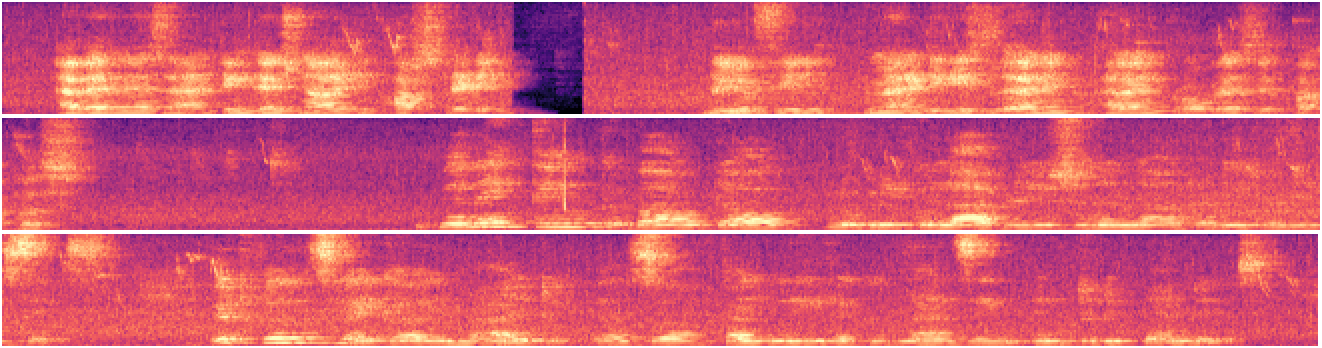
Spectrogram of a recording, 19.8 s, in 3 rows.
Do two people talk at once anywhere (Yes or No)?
No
